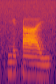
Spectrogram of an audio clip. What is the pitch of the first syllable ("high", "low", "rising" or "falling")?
low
